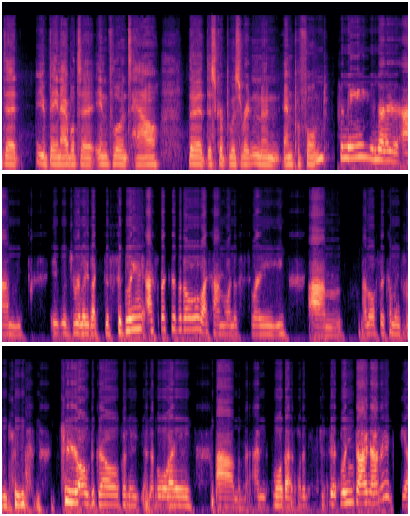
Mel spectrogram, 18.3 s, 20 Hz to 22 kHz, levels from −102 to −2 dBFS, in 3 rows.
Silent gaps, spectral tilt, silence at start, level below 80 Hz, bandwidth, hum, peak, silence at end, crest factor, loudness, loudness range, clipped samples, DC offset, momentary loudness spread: 4.99-5.03 s; -5.5 dB/octave; 0 s; -58 dBFS; 16 kHz; none; -6 dBFS; 0 s; 20 dB; -25 LUFS; 4 LU; under 0.1%; under 0.1%; 17 LU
